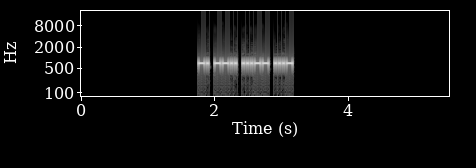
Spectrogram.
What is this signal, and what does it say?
Morse code, heard as a keyed tone, about 40 wpm, 700 Hz. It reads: NZ3V
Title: USA Call Signs - 4 Characters - Repeated 3x - 40wpm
